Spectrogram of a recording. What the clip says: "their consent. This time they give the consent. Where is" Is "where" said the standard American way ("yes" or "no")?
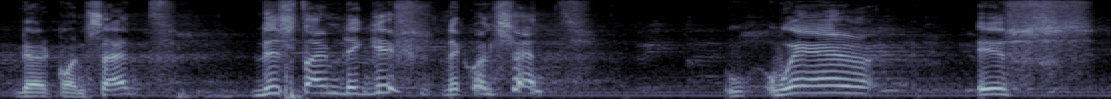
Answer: yes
